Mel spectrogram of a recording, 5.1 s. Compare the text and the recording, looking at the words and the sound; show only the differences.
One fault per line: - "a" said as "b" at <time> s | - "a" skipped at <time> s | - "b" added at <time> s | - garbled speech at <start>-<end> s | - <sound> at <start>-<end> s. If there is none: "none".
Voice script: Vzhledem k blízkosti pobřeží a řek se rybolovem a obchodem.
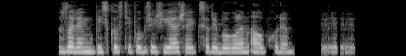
- laugh at 4.0-4.4 s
